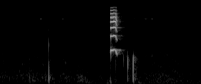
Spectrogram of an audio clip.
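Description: A plush dog toy squeaks once, short and high-pitched, as a cocker spaniel bites down on it, with a brief falling tail. A faint tick comes just before.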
